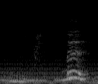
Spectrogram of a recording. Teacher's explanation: 무 이렇게 발음하거든. 자, 미음을 발음할 때는 입 안이 관계하기보다는 어디가 훨씬 더 강조돼? 입술이 훨씬 더 강조되죠. 그래서 이렇게 입술 모양을 본다. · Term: 입술 소리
